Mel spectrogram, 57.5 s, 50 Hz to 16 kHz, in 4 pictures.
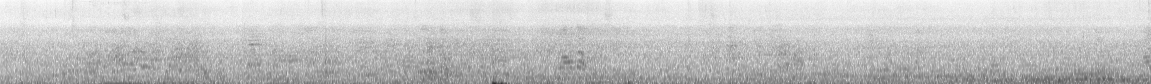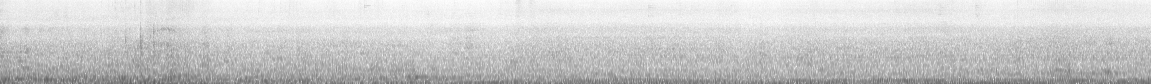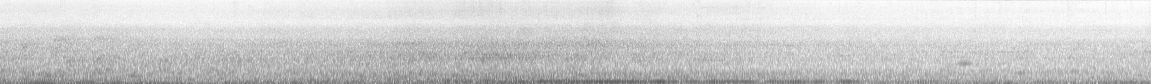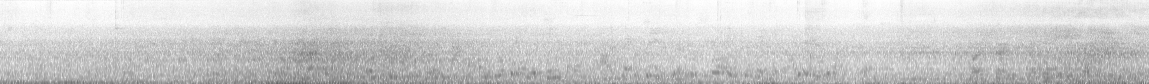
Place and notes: Binhai 1st Rd., Gushan Dist. - walking on the Road
walking on the Road, Traffic Sound, Various shops voices
Sony PCM D50+ Soundman OKM II
Kaohsiung City, Taiwan, 21 May 2014, 18:37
